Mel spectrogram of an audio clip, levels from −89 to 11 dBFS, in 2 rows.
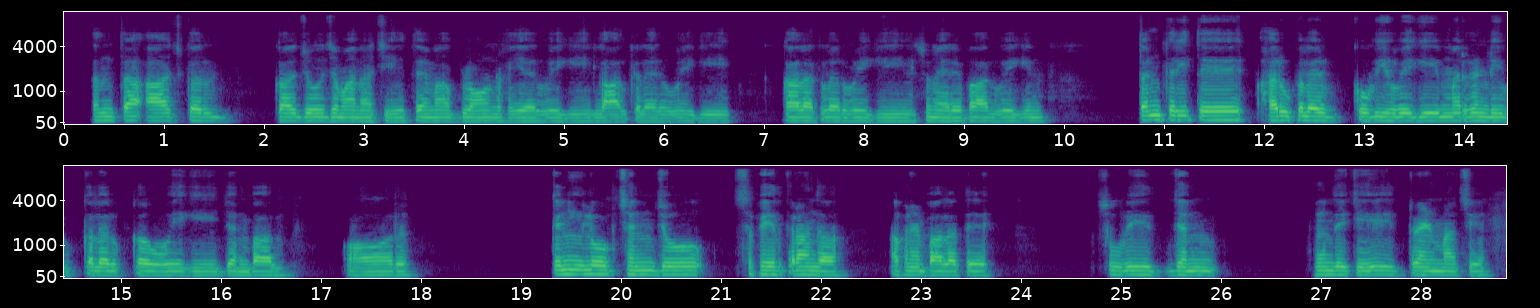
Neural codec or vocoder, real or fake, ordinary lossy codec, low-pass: none; real; AAC, 48 kbps; 10.8 kHz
